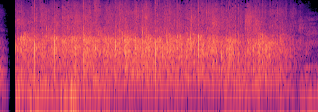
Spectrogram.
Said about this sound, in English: This is where the audience would gasp or clap. I know, right?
